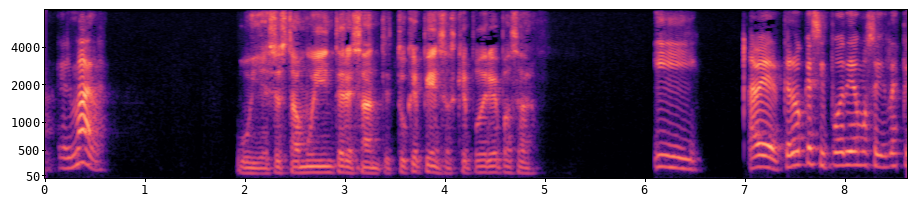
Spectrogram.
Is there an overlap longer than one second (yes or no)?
no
